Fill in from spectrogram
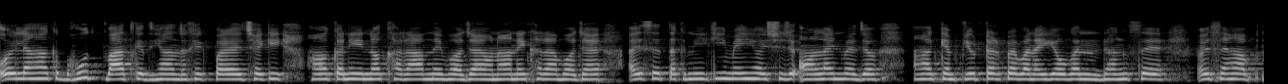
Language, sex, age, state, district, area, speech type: Maithili, female, 18-30, Bihar, Samastipur, urban, spontaneous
